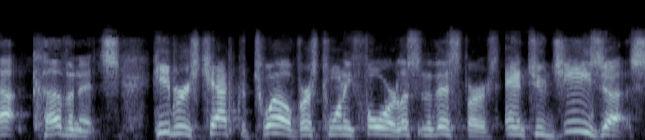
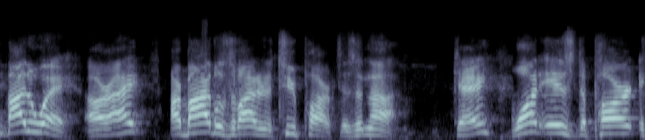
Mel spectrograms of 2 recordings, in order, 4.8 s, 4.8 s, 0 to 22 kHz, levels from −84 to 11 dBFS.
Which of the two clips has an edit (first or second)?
second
